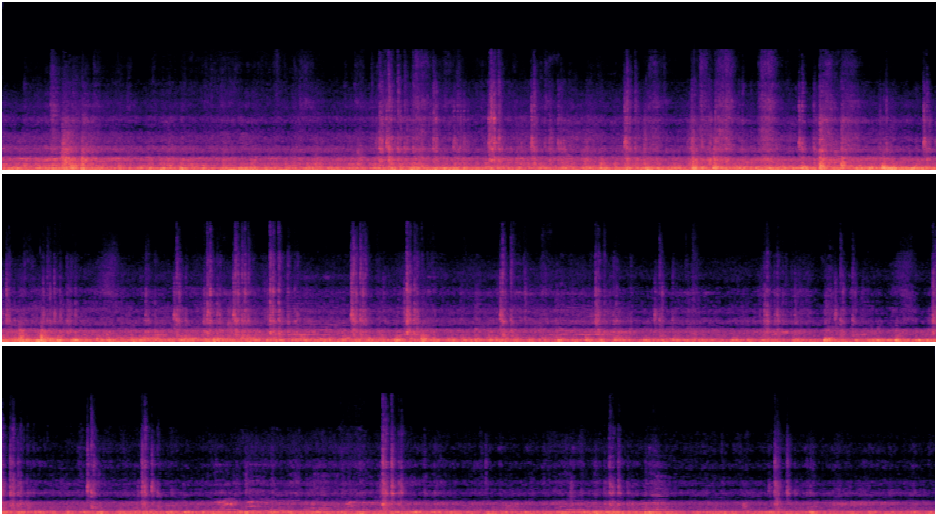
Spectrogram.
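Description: Train running along the track, heard from its rear cab: a steady rumble of wheels on rail, with many sharp clicks and rattles.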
